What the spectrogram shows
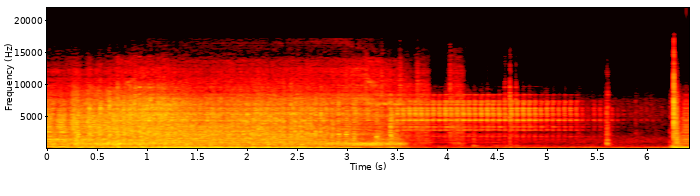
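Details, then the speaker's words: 1990 Ford F250 with 351 5.8 V8, cranking on a cold day: steady fast cranking about four turns a second for three seconds with no firing; no fuel pressure at the Schrader valve. "See, we got any fuel pressure? Nope. No fuel pressure."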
